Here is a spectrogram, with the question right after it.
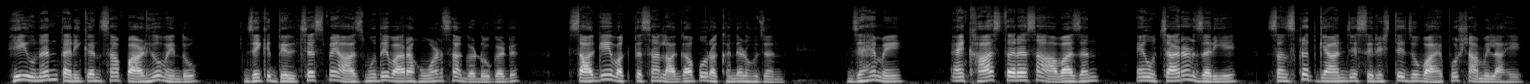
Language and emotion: Sindhi, neutral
